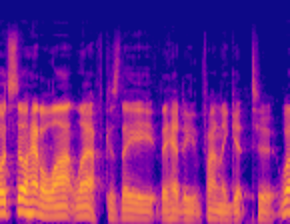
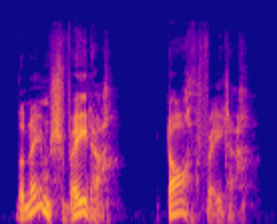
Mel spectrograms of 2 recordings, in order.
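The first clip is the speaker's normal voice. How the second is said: put-on Scottish accent, higher pitched; 5 semitones higher than usual. Doing a requested impression for another speaker: Sean Connery as Darth Vader. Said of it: "Sean Connery as Darth Vader".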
